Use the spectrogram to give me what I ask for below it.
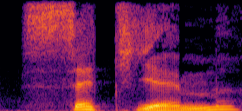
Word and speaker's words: septième: Le septième, so remember we don't pronounce this P here.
